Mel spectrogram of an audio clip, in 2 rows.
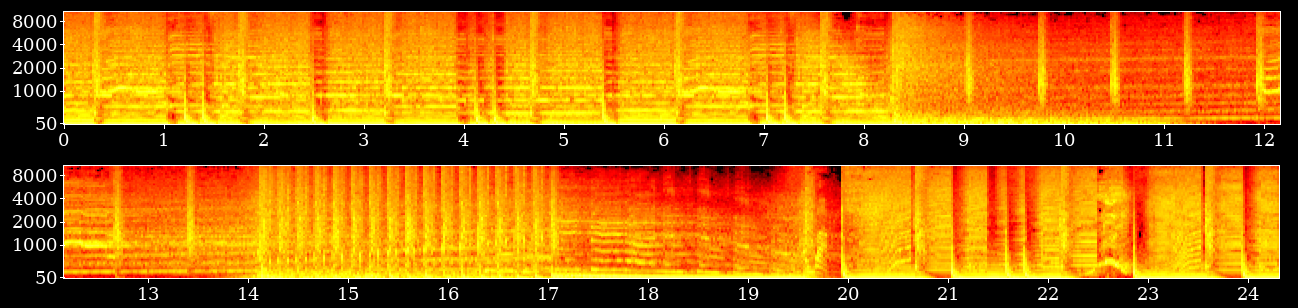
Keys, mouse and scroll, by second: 0.0 click, 2.1 click, 3.6 click, 4.3 click, 6.2 click, 7.2 click, 7.7 click, 8.9 click, 9.2-10.8 typing, 11.2 click, 12.1 click, 12.4-13.3 typing, 15.1 click, 16.1 ctrl+click, 16.5 ctrl+click, 17.0 ctrl+click, 18.3 click, 19.2 click, 20.0 click.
